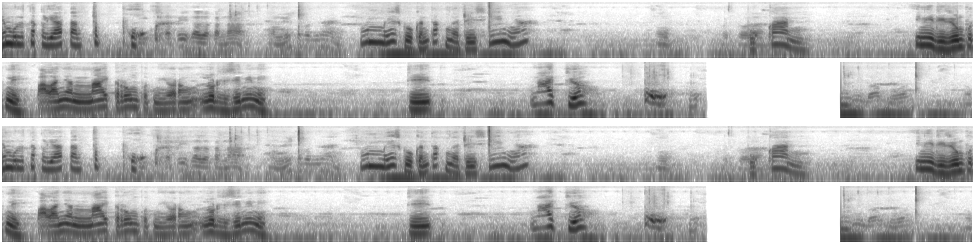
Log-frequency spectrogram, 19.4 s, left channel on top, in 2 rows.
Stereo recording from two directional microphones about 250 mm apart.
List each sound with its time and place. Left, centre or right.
0.0 s speech: centre
3.5 s speech: centre
7.6 s speech: centre
9.1 s speech: centre
13.7 s speech: centre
